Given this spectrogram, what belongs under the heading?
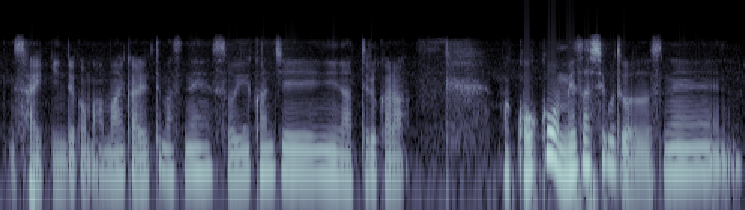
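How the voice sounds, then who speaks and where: Here a man uses a plain, everyday voice at medium pitch with ordinary pitch variation. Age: 30s. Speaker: solo podcaster. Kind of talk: casual solo monologue. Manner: casual, filler-heavy.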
